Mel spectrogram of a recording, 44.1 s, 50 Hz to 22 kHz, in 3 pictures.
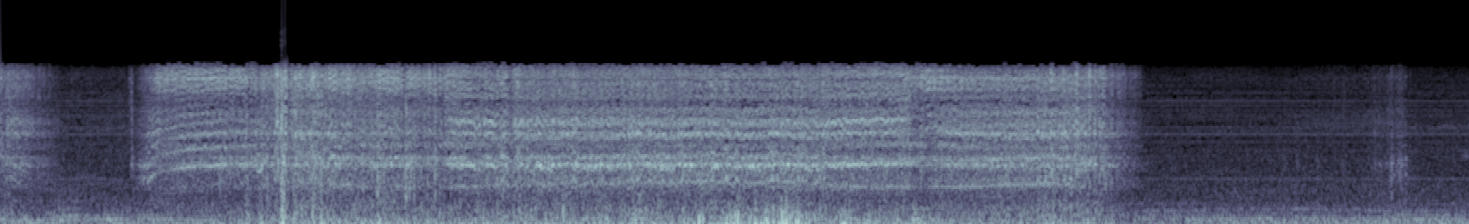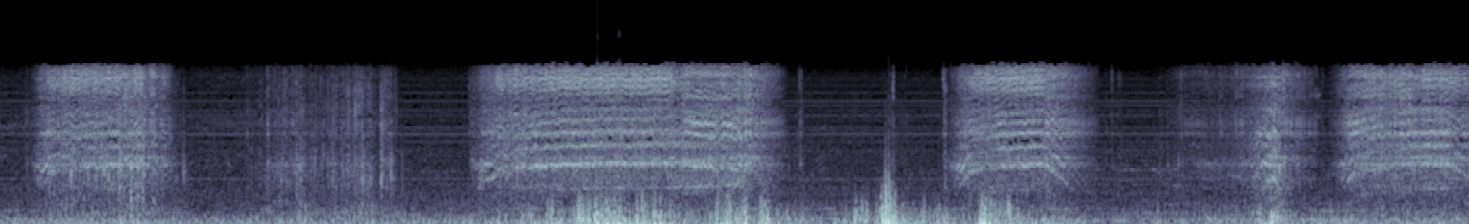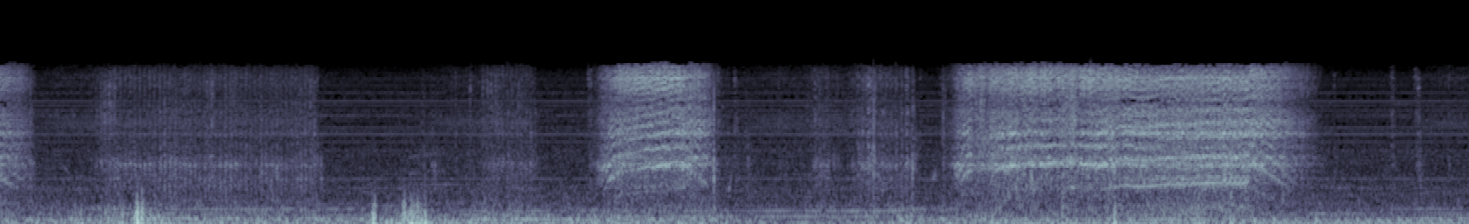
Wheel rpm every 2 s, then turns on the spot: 30, 170, 160, 160, 170, 100, 10, 60, 30, 30, 150, 40, 70, 30, 80, 10, 10, 30, 40, 60, 150, 20.
16-18 26-28 30-34 36-38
